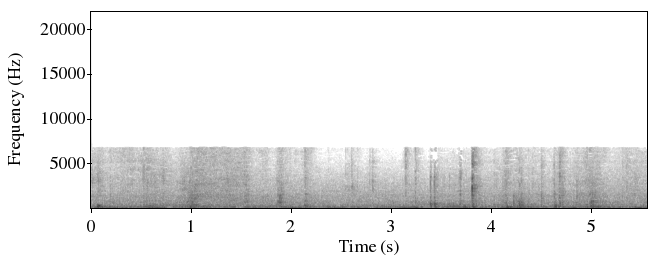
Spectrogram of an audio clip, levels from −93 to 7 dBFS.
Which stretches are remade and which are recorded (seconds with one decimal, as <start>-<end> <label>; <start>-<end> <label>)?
0.0-0.6 remade; 0.6-2.8 recorded; 2.8-5.6 remade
